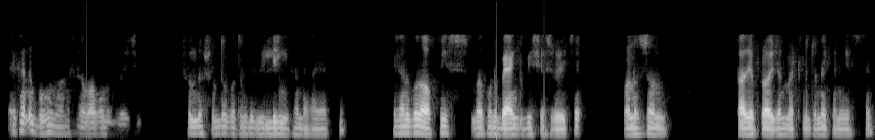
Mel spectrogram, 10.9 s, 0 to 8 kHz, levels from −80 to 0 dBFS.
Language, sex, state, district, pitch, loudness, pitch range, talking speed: Bengali, male, West Bengal, Paschim Medinipur, 90 Hz, -23 LUFS, 85-95 Hz, 150 wpm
